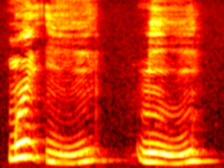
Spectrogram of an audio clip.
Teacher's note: Le M est une nasale bilabiale. Les lèvres sont fermées, exactement comme pour le M français de maman.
